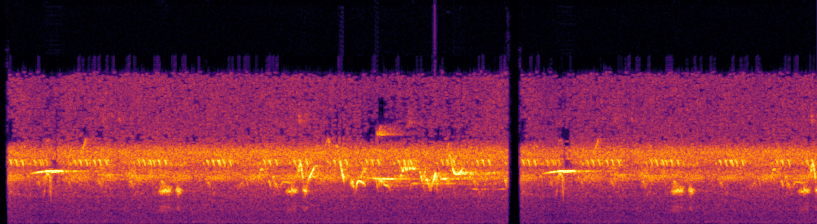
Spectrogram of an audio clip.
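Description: A dense, high-pitched chorus of chirping insects, steady and shrill with overlapping trills.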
